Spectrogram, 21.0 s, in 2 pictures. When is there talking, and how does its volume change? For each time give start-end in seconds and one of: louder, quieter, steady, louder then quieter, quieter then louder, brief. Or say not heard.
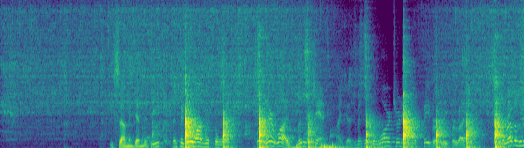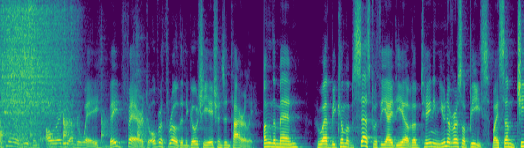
2.2-20.9 quieter then louder.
